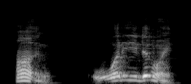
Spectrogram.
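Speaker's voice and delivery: snide, sarcastic, acted-out, swooping, high voice. Retelling what a man in an ad says when he pulls up: imitating a sarcastic question. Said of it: "sarcastically says".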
